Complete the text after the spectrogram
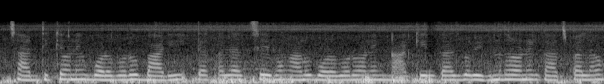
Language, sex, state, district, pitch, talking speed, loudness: Bengali, female, West Bengal, Malda, 205 Hz, 180 wpm, -17 LUFS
